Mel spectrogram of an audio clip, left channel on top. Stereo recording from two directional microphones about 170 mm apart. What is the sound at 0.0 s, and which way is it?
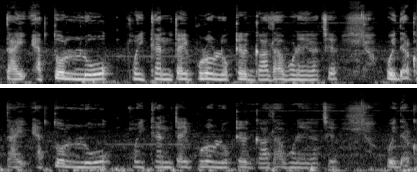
Speech, 50° left (ahead or behind).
